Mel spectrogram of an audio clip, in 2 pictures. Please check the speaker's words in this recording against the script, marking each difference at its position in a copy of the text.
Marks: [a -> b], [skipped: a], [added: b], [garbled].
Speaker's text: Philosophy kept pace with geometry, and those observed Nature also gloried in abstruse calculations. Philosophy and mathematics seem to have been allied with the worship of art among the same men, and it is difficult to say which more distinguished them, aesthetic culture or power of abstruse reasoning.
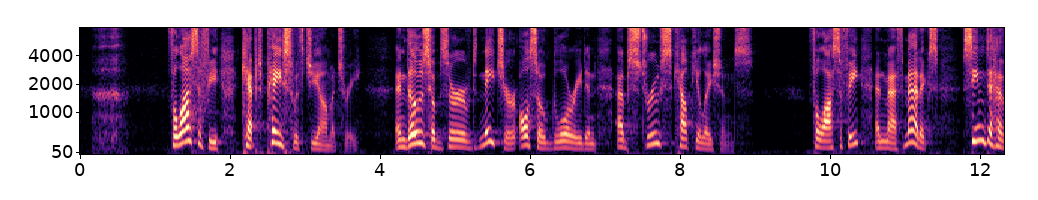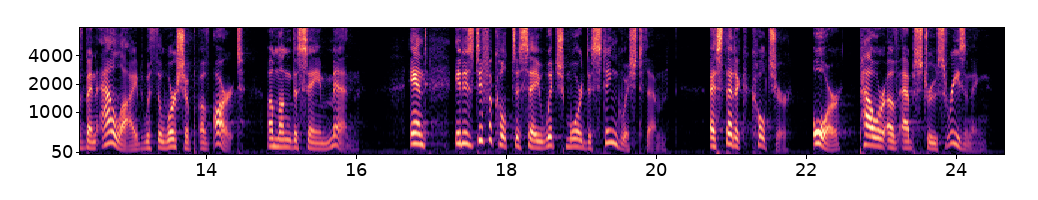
Philosophy kept pace with geometry, and those observed Nature also gloried in abstruse calculations. Philosophy and mathematics seem to have been allied with the worship of art among the same men, and it is difficult to say which more distinguished them, aesthetic culture or power of abstruse reasoning.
